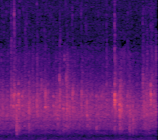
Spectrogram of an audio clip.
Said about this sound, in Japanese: 私も雨はそんなに好きじゃないけど、雨の音は嫌いじゃないんだよね。ちょっと矛盾してるかもしれないけど、雨の音って聞いてるとなんか落ち着くよね。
